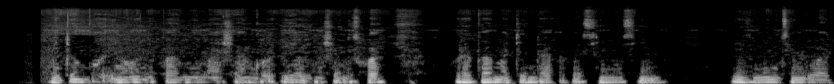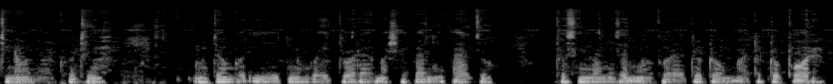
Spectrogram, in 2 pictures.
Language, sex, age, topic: Ndau, male, 25-35, health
